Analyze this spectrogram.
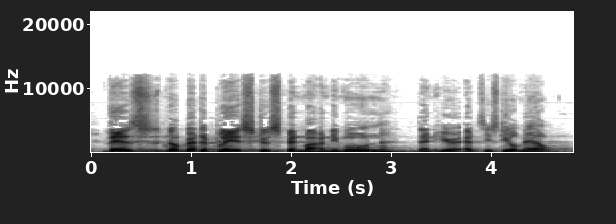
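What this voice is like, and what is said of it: Put-on foreign accent. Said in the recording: “as was obvious from ... accent”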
